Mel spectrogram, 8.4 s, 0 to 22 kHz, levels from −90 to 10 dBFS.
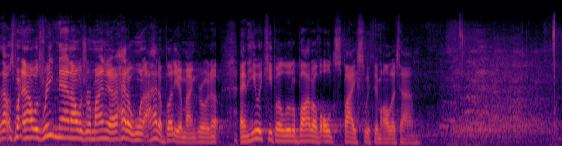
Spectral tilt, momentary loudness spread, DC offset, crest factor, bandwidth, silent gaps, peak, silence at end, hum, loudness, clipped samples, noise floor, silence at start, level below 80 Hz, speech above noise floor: -4 dB/octave; 20 LU; under 0.1%; 20 dB; 15 kHz; none; -8 dBFS; 0.05 s; none; -26 LUFS; under 0.1%; -49 dBFS; 0 s; -66 dBFS; 22 dB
